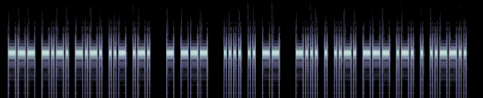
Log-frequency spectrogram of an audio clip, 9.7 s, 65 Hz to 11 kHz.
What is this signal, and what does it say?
Morse code, heard as a keyed tone, about 25 wpm, 700 Hz. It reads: OCCUR TO HIM BEFORE?
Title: Sentences from Top 900 Words 25wpm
